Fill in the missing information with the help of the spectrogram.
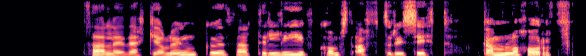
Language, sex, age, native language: Icelandic, female, 30-39, Icelandic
